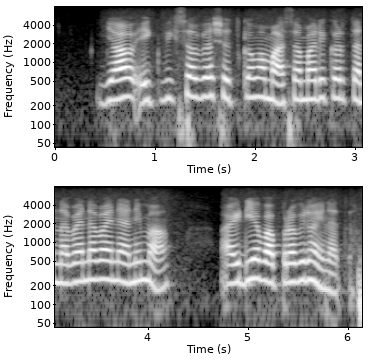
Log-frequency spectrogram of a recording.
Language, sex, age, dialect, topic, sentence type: Marathi, female, 18-24, Northern Konkan, agriculture, statement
